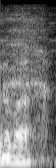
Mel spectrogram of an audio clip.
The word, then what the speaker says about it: Sinema: It, and Kyrsten Sinema, I don't know precisely how to pronounce her name, Sinema, yeah, Sinema.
